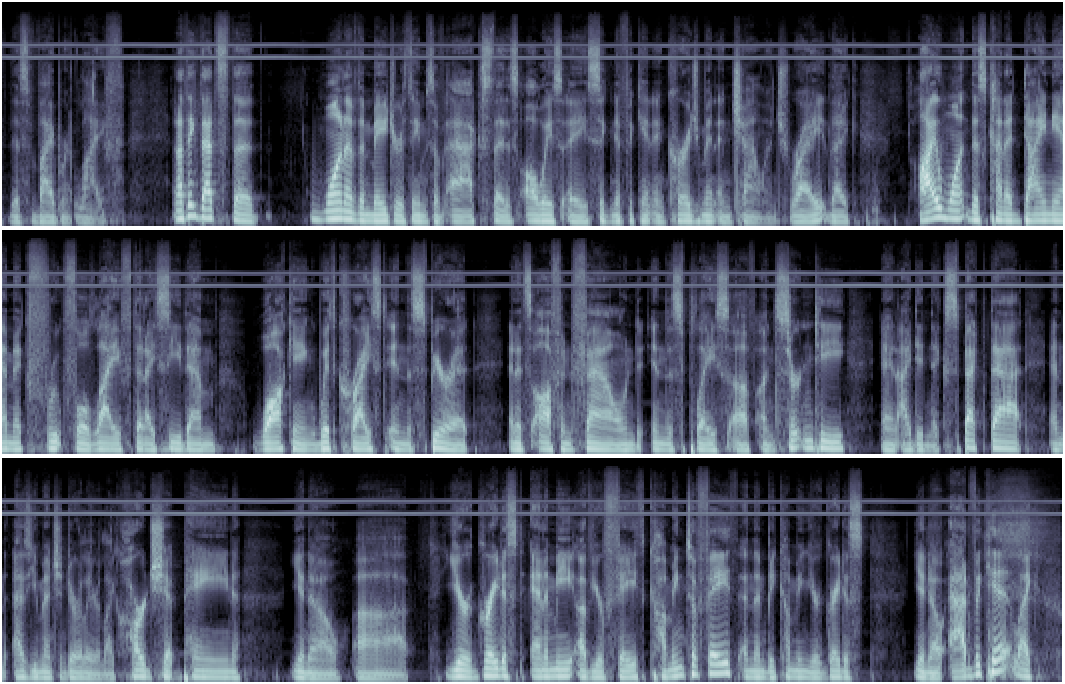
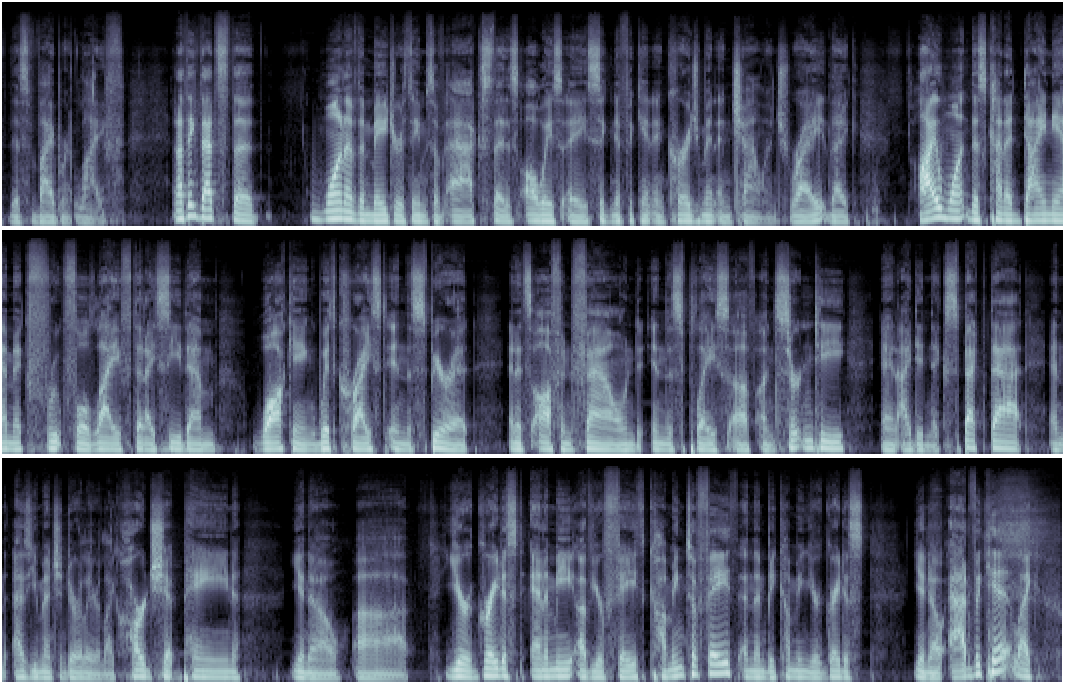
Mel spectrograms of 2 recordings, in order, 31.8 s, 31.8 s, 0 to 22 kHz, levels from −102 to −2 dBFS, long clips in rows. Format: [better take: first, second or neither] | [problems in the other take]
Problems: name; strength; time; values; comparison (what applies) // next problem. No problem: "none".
second | high-pitched whine; noticeable; throughout; 8 kHz, 20 dB below the speech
